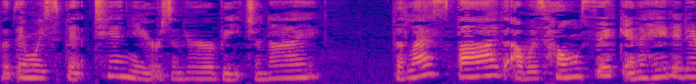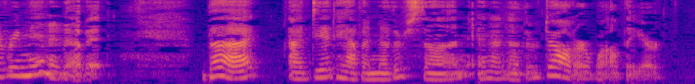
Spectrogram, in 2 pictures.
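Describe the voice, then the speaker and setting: A woman at a moderate pace with lively intonation, over noticeable background noise. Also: medium pitch for a woman. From Florida. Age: 60s. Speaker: student. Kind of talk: personal self-introduction. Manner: hesitant, with fillers.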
